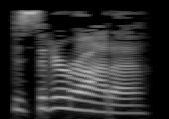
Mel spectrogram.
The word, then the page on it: desiderata: British English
